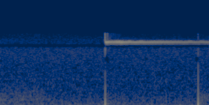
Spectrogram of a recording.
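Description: A real silver dollar coin is tapped and rings with a long, high, pure tuning-fork-like note, sustained after a sharp strike at about one second with a second tap near the end. The clear high ring marks it as genuine silver, unlike a fake's low note.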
